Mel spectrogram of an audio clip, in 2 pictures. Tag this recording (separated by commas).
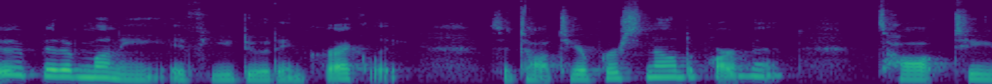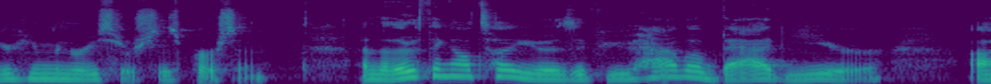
Speech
